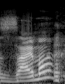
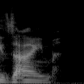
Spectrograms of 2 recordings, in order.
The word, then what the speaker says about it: Zima: It's spelled like lima bean. Lima. It's Zima.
